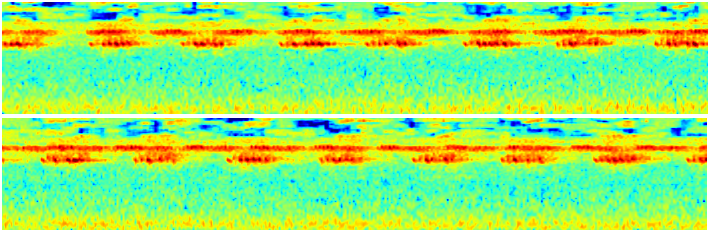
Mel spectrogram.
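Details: Crickets chirp steadily at night, short pulsed trills repeating about every half second over a low rumbling background.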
